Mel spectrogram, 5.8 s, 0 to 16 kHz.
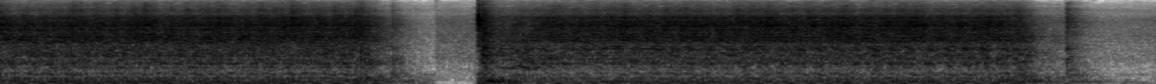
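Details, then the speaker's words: Ford Falcon wagon with a swapped SBF 302 V8, test fire with fuel poured down the throat: it cranks, catches, runs a couple of seconds, dies, catches again and fades out. Owner suspected the timing; the coil power wire was later found wired incorrectly. "shut her up think the timing's out uh she fired but she's pushing air through I'm going to run back through and check our timing"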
